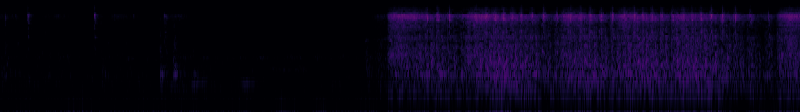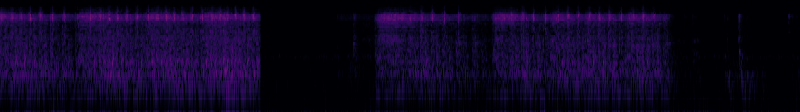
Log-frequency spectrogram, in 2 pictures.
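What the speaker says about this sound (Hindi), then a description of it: "सबसे पहले हम इसके आसन की सिलाई लगाएंगे" A sewing machine runs in two sustained bursts while stitching the seat seam of palazzo pants, with quiet pauses and faint handling sounds between the runs and no talking.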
